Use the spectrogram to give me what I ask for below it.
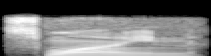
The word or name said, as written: swine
